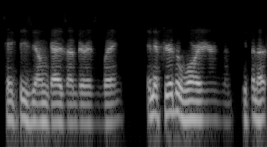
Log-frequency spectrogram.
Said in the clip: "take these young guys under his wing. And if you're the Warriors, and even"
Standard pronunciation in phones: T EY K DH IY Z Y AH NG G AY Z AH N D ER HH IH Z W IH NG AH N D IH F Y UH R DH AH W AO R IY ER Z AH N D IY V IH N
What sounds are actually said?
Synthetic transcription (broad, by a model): T EY K DH IY Z Y AH NG G AY Z AH N D ER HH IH Z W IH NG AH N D IH F Y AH R DH AH W AO R IY ER Z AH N IY V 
